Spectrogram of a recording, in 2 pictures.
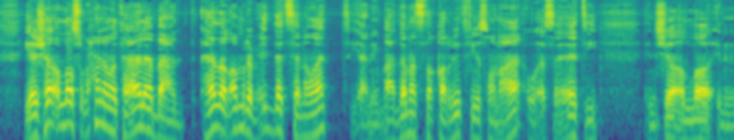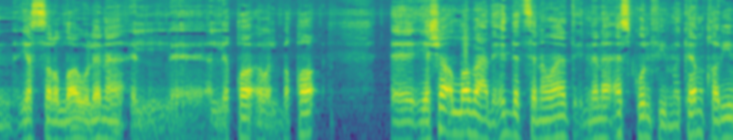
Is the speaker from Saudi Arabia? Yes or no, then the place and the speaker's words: no; Egypt; هو نفسه العربة الميني باص عندنا في مصر اللي بتأخذ 7 ركاب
